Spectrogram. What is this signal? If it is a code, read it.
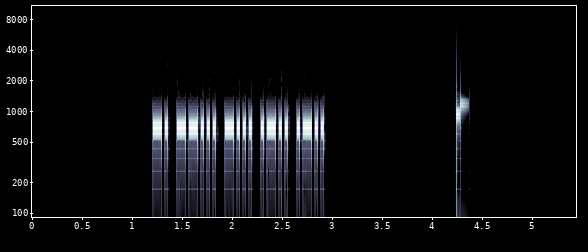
Morse code, heard as a keyed tone, about 40 wpm, 700 Hz. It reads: N7BLL
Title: USA Call Signs - 5 Characters - 3x Character Spacing - 40wpm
